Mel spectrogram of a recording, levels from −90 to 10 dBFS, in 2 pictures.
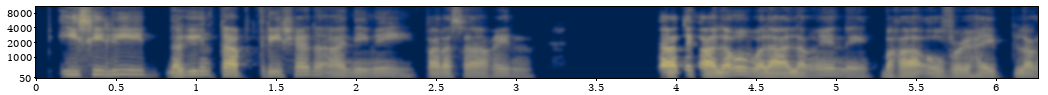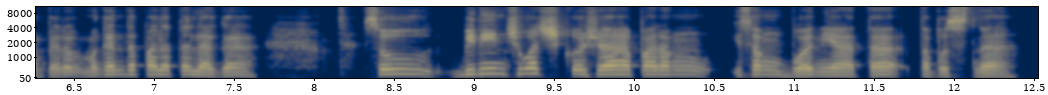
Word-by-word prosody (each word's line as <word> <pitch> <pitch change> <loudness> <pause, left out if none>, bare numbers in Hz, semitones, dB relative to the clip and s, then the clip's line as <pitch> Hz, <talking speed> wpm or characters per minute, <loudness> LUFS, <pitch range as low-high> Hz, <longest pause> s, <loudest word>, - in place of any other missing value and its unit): easily 195 0 +4
naging 180 +4 0
top 170 -2 +4
3 170 -2 +1
siya 185 +1 +1
na 155 -3 -4
anime 150 0 -7
para 150 0 -2
sakin. 150 -1 -6 0.8
Dati 155 +5 +7
kala 155 -1 +5
ko 180 - +2
wala 135 -4 +2
lang 130 0 -3
iyon 160 -1 -5
eh, 120 - -8
baka 135 0 0
overhype 135 0 -5
lang, 145 0 -4
pero 170 +2 -5
maganda 195 +4 -3
pala 200 -1 0
talaga. 175 -3 -3 0.7
So 220 - +1
bininge-watch 240 +5 +3
ko 210 0 -2
siya, 205 +1 +4
parang 200 -1 -2 0.2
isang 195 +2 -2
buwan 160 +2 -2
yata 175 +2 -1
tapos 160 -1 +3
na. 145 0 -4
170 Hz, 160 wpm, -22 LUFS, 150-195 Hz, 0.8 s, Dati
